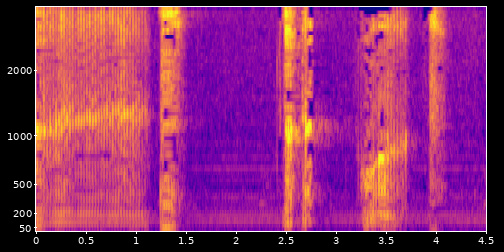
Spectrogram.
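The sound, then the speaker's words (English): A man loudly imitates his father snoring with his voice, producing a long rumbling snort followed by several shorter, throaty bursts spaced irregularly. “I'd hear my dad snoring.”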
